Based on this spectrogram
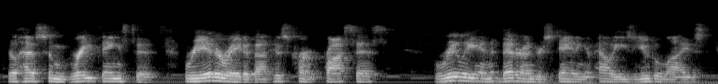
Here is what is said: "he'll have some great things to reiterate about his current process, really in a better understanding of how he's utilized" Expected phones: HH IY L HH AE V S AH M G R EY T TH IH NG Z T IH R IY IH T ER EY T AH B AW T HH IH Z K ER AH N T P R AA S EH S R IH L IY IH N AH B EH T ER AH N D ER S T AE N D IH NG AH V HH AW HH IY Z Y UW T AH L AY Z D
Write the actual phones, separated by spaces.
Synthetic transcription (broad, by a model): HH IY L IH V S AH M G R EY T TH IH NG Z T IH R IY IH T ER EY T AH B AW T HH IH Z K ER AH N P R AA S EH S R IH L IY IH N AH B EH T ER AH N D ER S T AE N D IH NG AH V HH AW HH IY Z Y UW T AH L AY Z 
